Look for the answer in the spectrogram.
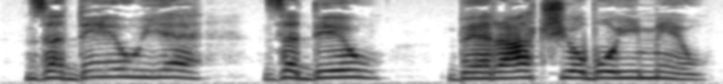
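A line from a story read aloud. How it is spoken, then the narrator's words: Crowd exclaiming together. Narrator (Slovenian): so kraljična, kralj in ves dvor vzkliknili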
